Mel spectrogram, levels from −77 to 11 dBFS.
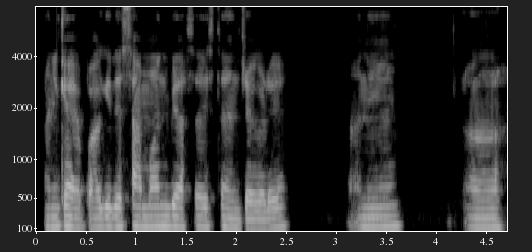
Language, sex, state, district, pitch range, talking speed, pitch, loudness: Konkani, male, Goa, North and South Goa, 120-130 Hz, 140 wpm, 125 Hz, -20 LUFS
